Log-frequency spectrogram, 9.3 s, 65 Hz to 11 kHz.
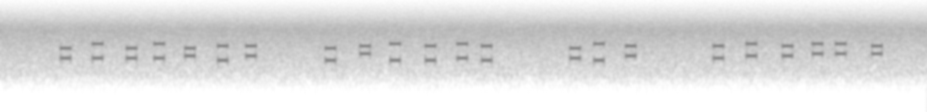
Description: DTMF, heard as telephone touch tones, dialled by hand, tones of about 100 ms, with radio hiss and a squelch burst at the end. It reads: 4646728 103262 438 598##0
